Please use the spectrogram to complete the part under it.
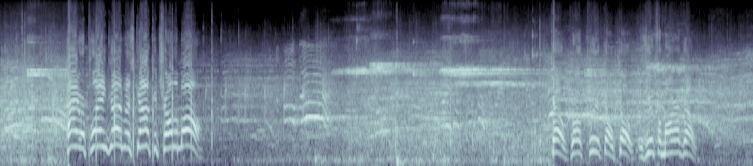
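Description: Young women cheer and shout loudly.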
